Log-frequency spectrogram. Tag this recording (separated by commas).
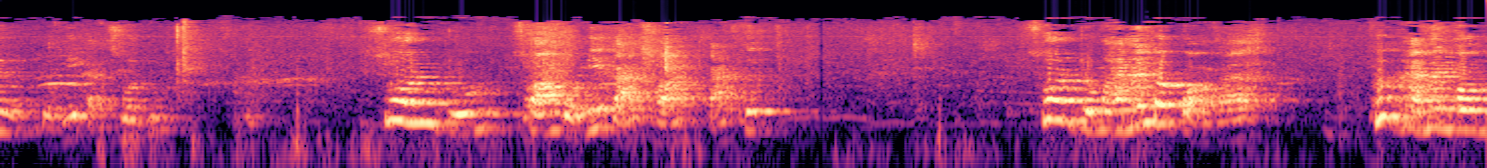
Male speech, Speech, monologue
